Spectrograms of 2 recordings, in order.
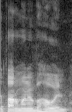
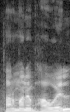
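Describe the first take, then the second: No difference in how they are said.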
